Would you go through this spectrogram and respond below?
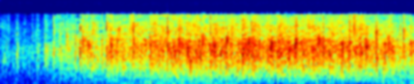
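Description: Crowd applause in the Batman Telltale game after a campaign speech, rising from a quiet start into a dense, steady wash of clapping that holds loud to the end.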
